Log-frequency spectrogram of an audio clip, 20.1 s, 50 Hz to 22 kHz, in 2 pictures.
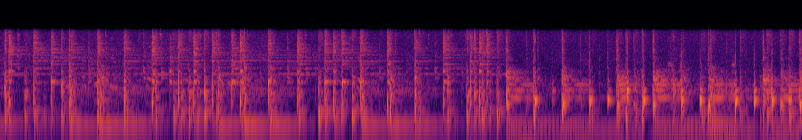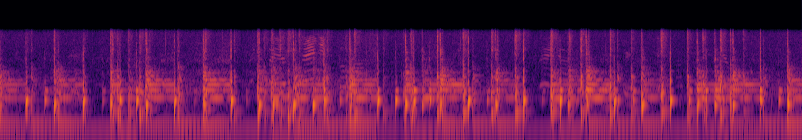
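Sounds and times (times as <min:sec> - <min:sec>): fast hand-drum percussion: 0:00.0 - 0:20.0
low bass line: 0:06.4 - 0:20.0.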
